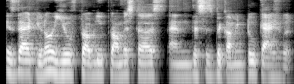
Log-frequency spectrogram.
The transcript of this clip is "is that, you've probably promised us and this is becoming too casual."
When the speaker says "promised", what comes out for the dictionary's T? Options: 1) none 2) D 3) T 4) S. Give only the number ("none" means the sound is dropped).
3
